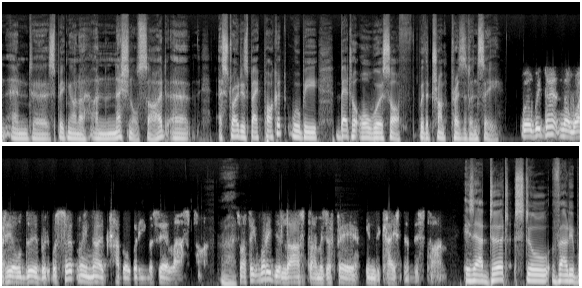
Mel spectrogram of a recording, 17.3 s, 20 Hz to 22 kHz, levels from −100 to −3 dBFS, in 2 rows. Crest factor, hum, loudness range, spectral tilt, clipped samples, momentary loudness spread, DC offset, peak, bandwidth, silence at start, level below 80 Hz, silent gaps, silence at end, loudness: 16 dB; none; 2 LU; -4.5 dB/octave; under 0.1%; 10 LU; under 0.1%; -8 dBFS; 16 kHz; 0 s; -44 dBFS; none; 0 s; -22 LUFS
